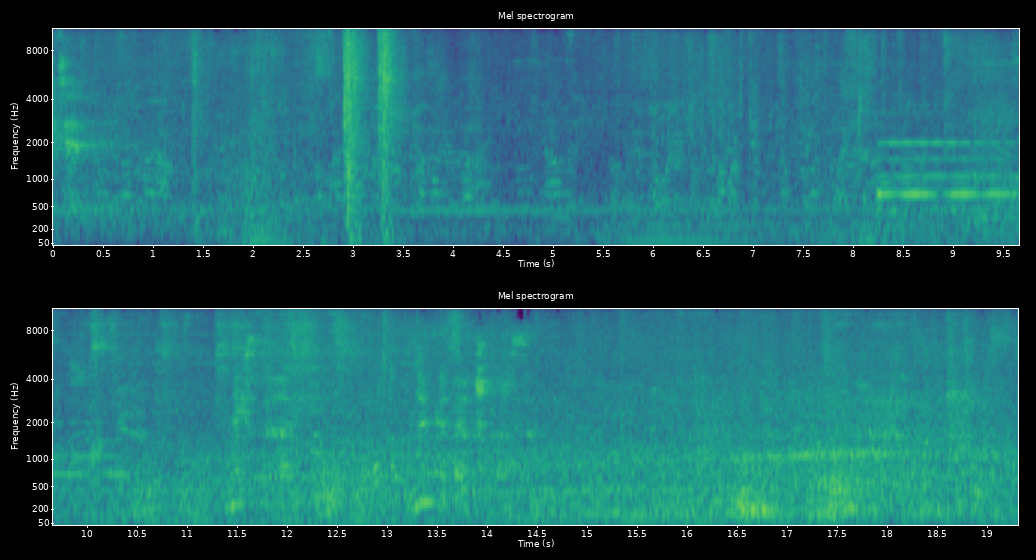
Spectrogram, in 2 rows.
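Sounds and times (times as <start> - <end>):
underground metro train riding beneath the city: 4.8 - 19.3.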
